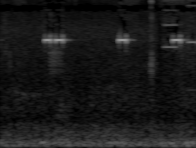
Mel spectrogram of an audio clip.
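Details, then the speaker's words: Two apex locators, Morita Root ZX II and Sybron Apex ID, attached simultaneously during an endodontic demonstration, interfering: short, high, irregular electronic beeps at similar rates over a low room hum. "go into like defibrillation oh it's a little crazier the Morita is not happy and I think the cybron one is winning it's kind of like you're beeping the same rate"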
